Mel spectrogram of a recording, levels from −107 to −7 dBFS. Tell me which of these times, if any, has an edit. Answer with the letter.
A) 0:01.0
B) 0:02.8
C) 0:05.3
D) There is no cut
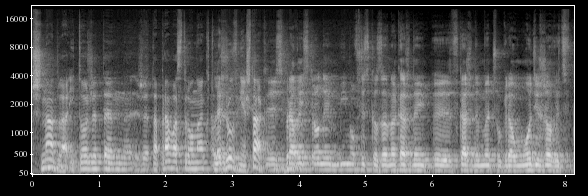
B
